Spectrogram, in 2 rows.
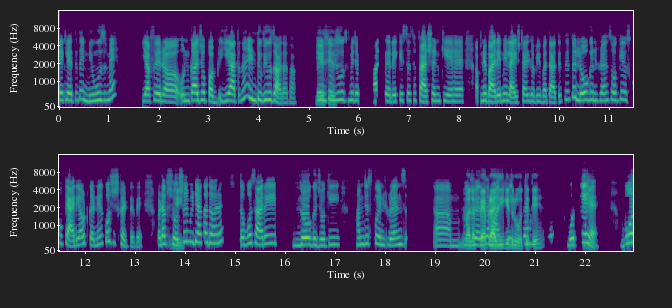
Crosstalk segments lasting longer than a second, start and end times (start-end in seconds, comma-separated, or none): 19.5-21.0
